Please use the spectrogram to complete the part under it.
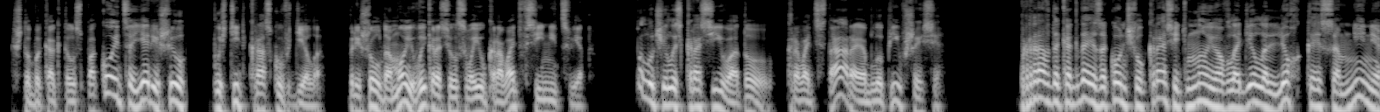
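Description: A man narrates a comic first-person story with wry irony, his voice rising and falling freely as he tells it. The reading is close and dry, with no room around it. His pitch sits in the middle of the range. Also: no echo. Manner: ironic, animated storytelling. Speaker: audiobook reader.

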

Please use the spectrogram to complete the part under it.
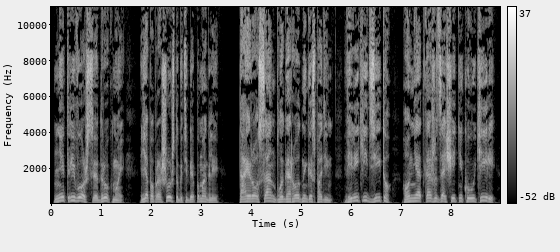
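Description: A man's voice: on the high side, lively intonation, moderate pace, warm tone, no room sound, pitched above the performer's own voice, lightly acted. An eager, hopeful traveling official speaks in a raised, earnest voice, as a male audiobook narrator puts him on. The recording is close and dry. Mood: reassuring. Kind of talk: audiobook character voice.

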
